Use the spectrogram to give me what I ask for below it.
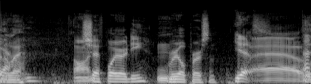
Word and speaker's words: Boyardee: Chef Boyardee, real person.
